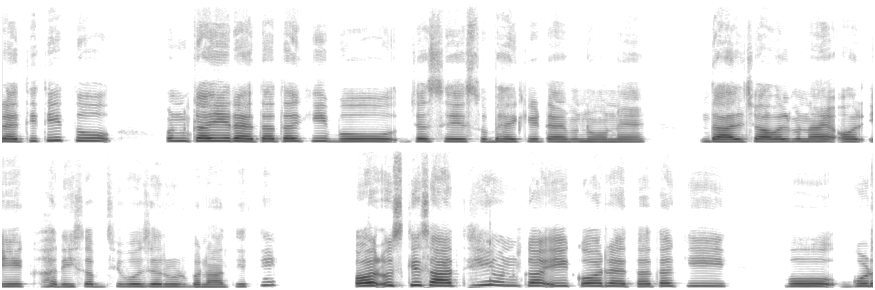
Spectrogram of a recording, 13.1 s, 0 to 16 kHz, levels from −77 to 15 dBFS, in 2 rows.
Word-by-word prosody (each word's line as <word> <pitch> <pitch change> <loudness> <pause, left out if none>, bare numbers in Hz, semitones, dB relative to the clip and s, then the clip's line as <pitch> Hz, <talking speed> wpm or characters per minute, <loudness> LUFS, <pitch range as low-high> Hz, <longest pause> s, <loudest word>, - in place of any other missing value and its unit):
रहती 265 +1 +1
थी 340 - +1
तो 315 -3 -3 0.4
उनका 295 +1 +2
ये 300 0 +5
रहता 280 -2 +3
था 285 - +5
कि 285 +1 -5
वो 270 0 +1
जैसे 265 -1 +1
सुबह 255 0 -2
के 260 +1 -5
टाइम 245 -1 -3
उन्होंने 240 -1 -5 0.5
दाल 245 -1 +4
चावल 250 0 +1
बनाए 255 0 -1
और 250 0 -2
एक 260 0 -4
हरी 245 -1 -6
सब्जी 250 -1 -8
वो 255 0 0
ज़रूर 245 0 -1
बनाती 225 +1 -6
थीं 365 +9 -11 0.7
और 335 +2 +9
उसके 345 +2 +2
साथ 330 -2 +5
ही 390 +3 0
उनका 330 -3 -1
एक 300 -1 -2
और 300 0 +3
रहता 275 -2 -1
था 295 - +2
कि 285 -1 -8 0.4
वो 275 0 +1
गुड़ 280 +1 -1
265 Hz, 170 wpm, -19 LUFS, 250-295 Hz, 0.7 s, और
